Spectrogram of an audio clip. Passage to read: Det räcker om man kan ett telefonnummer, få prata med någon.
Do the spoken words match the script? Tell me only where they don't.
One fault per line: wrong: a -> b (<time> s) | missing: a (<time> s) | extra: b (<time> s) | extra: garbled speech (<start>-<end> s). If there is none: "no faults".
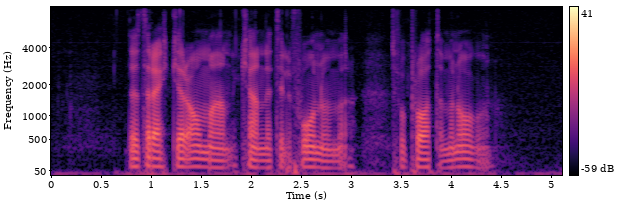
no faults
